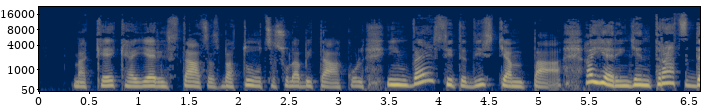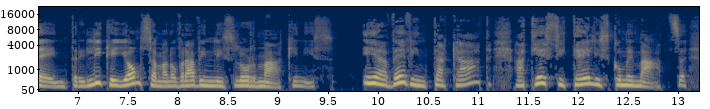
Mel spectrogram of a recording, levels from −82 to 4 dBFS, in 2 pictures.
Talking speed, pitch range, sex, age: 150 wpm, 180-255 Hz, female, 40-59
